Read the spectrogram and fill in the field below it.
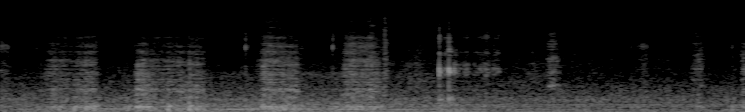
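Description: A fountain pen nib scratching across paper, with soft close strokes coming in short bursts and pauses, faint and intimate, with light breathing in the background.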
